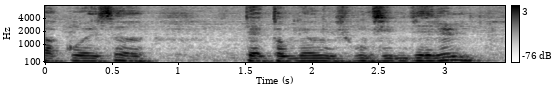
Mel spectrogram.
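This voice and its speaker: A man speaks at a very slow pace in a monotone, flat intonation, with noticeable background noise behind him. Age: 80s+. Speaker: philosopher, professor. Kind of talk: memorial eulogy speech. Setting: outdoors.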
